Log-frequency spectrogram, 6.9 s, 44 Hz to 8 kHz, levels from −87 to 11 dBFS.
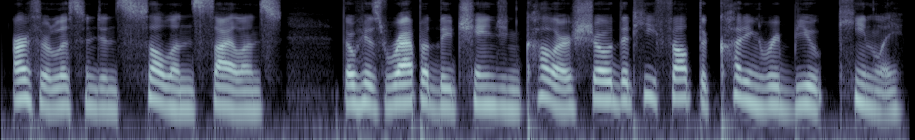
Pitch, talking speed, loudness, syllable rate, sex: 165 Hz, 155 wpm, -20 LUFS, 5.4 syllables/s, female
